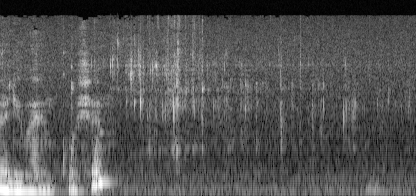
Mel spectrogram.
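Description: Coffee pours from a glass jug into a mug.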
